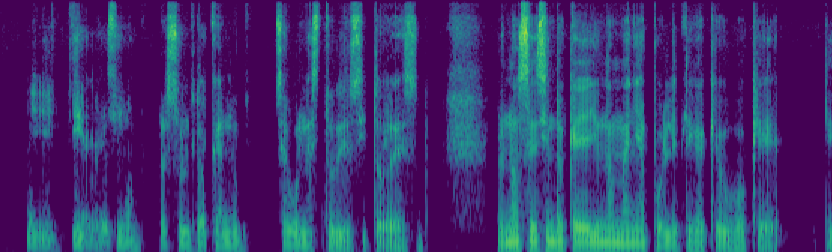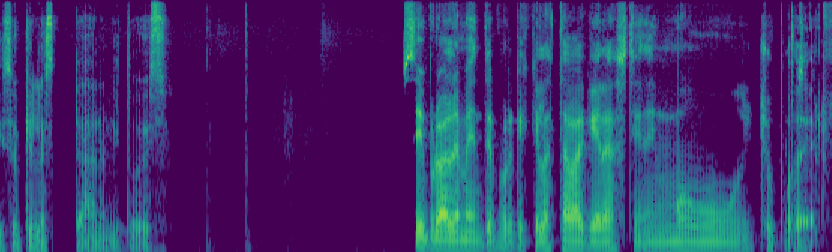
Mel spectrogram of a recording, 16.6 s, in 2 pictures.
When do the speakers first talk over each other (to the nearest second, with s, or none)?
none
